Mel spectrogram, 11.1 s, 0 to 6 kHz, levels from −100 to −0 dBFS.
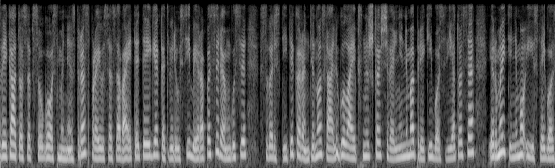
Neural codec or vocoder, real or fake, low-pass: codec, 44.1 kHz, 7.8 kbps, Pupu-Codec; fake; 5.4 kHz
